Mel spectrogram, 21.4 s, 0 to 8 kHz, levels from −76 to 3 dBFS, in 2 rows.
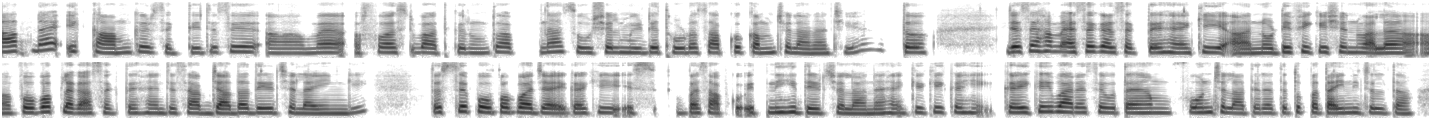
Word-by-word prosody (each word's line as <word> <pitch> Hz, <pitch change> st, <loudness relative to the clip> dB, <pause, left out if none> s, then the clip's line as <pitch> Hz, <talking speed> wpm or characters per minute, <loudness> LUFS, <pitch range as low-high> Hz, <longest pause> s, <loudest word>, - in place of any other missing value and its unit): आप 250 Hz, +2 st, +4 dB
ना 310 Hz, +3 st, +2 dB
एक 255 Hz, -, -3 dB
काम 205 Hz, -2 st, +2 dB
कर 235 Hz, +1 st, 0 dB
सकते 190 Hz, -2 st, -8 dB
हैं। -, -, -4 dB
जैसे 240 Hz, +2 st, -1 dB
अ, 195 Hz, -, -6 dB, 0.2 s
मैं 210 Hz, +3 st, 0 dB
फर्स्ट 220 Hz, -1 st, -2 dB
बात 205 Hz, -2 st, 0 dB
करूँ 200 Hz, -1 st, -5 dB
तो 240 Hz, -, -3 dB
आप 225 Hz, -1 st, -1 dB, 0.2 s
ना 240 Hz, +2 st, -1 dB
सोशल 220 Hz, -2 st, -3 dB
मीडिया 215 Hz, 0 st, -1 dB
थोड़ा-सा 215 Hz, +1 st, -1 dB
आपको 210 Hz, +2 st, -1 dB
कम 205 Hz, 0 st, +2 dB
चलाना 185 Hz, -4 st, -2 dB
चाहिए। 210 Hz, -, -10 dB, 0.2 s
तो 220 Hz, -1 st, +3 dB, 0.6 s
जैसे 240 Hz, +3 st, +6 dB
हम 260 Hz, -1 st, 0 dB
ऐसे 235 Hz, +2 st, +4 dB
कर 245 Hz, -2 st, +4 dB
सकते 215 Hz, -1 st, -1 dB
हैं 205 Hz, -1 st, +1 dB
कि 220 Hz, -2 st, 0 dB
अ, -, -, +2 dB
नोटिफिकेशन 220 Hz, +3 st, 0 dB
वाला 200 Hz, -1 st, +4 dB
अ, -, -, -2 dB
पॉपअप 230 Hz, +3 st, +4 dB
लगा 210 Hz, -2 st, +5 dB
सकते 195 Hz, -1 st, -5 dB
हैं। 195 Hz, -, -3 dB
जैसे 195 Hz, 0 st, -2 dB
आप 190 Hz, -, +1 dB
ज़्यादा 195 Hz, +2 st, +5 dB
देर 205 Hz, 0 st, +2 dB
चलाएँगी 180 Hz, +3 st, -2 dB, 0.5 s
तो 220 Hz, -, +2 dB
इससे 255 Hz, +3 st, +3 dB
पॉपअप 225 Hz, -2 st, +4 dB
आ 215 Hz, -, +9 dB
जाएगा 195 Hz, 0 st, +2 dB
कि 210 Hz, +2 st, -5 dB
इस 215 Hz, -, -5 dB, 0.2 s
बस 200 Hz, +2 st, 0 dB
आपको 425 Hz, 0 st, -1 dB
इतनी 215 Hz, 0 st, -1 dB
ही 235 Hz, -, +3 dB
देर 195 Hz, -2 st, +1 dB
चलाना 180 Hz, -1 st, -1 dB
है। 190 Hz, 0 st, -3 dB
क्योंकि 215 Hz, +3 st, -4 dB
कहीं 215 Hz, -2 st, -3 dB
कई-कई 220 Hz, +2 st, +3 dB
बार 235 Hz, -2 st, +5 dB
ऐसा 220 Hz, +1 st, -2 dB
होता 205 Hz, -1 st, 0 dB
है 200 Hz, -, +3 dB
हम 205 Hz, 0 st, -3 dB
फ़ोन 220 Hz, +1 st, +1 dB
चलाते 200 Hz, -4 st, -2 dB
रहते 195 Hz, +1 st, -4 dB
हैं -, -, -18 dB
तो 235 Hz, -, -1 dB
पता 195 Hz, -1 st, +3 dB
ही 195 Hz, -, +3 dB
नहीं 210 Hz, 0 st, -4 dB
चलता 185 Hz, -2 st, -3 dB
210 Hz, 210 wpm, -22 LUFS, 195-225 Hz, 0.6 s, आ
